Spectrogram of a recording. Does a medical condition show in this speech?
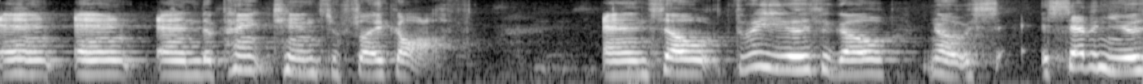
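Yes: cerebral palsy with dystonia.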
